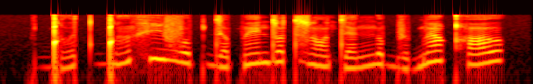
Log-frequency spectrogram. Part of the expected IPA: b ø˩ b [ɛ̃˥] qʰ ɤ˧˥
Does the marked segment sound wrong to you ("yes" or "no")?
no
